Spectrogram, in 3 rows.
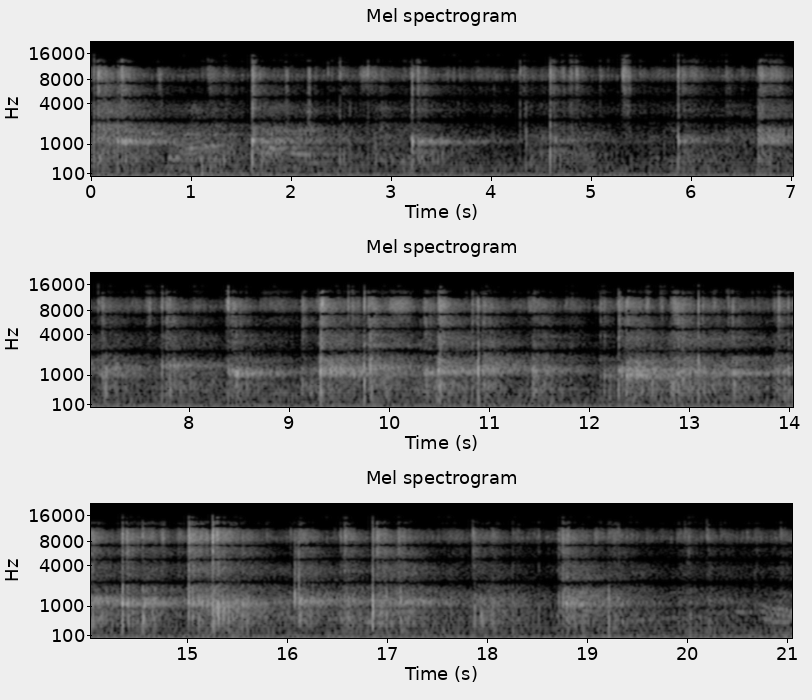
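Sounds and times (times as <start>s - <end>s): ball bouncing on hard court: 0.0s - 5.1s, 5.7s - 21.0s
paddles striking plastic ball: 2.5s - 3.7s, 5.8s - 20.3s.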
